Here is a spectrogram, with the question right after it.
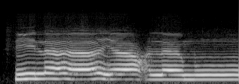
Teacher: Mad arid disukun di hujung ini. 2 atau 4 atau 6 harakat.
